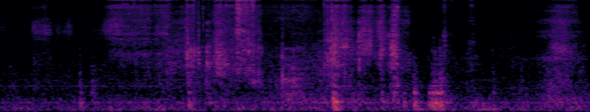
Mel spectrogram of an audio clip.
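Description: Cardboard scrapes and rustles as a box is handled.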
